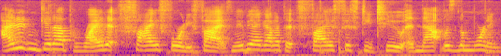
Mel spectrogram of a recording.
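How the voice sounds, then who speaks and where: This is a woman speaking. Her pitch is medium. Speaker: writing teacher, livestream host. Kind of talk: casual livestream talk. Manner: fast in places.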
